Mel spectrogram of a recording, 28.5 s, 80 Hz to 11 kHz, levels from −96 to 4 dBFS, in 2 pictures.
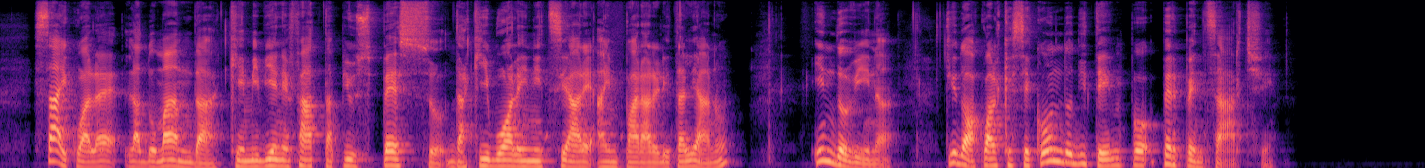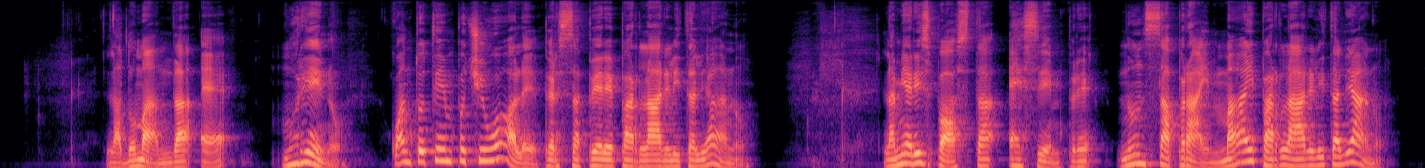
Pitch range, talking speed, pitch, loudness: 105-140 Hz, 105 wpm, 120 Hz, -19 LUFS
